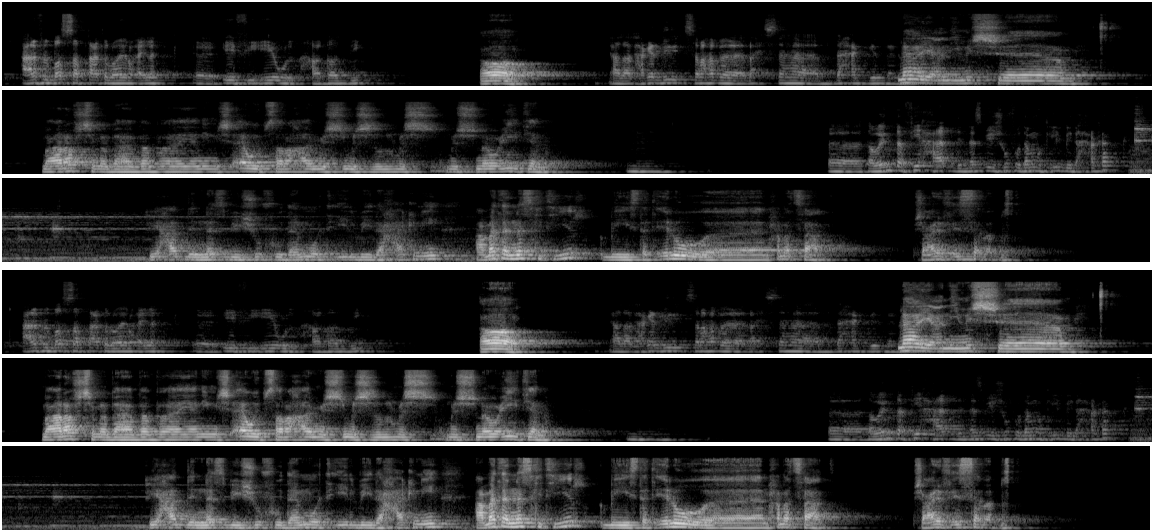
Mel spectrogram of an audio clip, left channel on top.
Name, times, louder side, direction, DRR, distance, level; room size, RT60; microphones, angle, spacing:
voice 1, 0.2-1.7 1.9-3.7 6.1-9.2 17.7-18.1 19.8-22.7 32.6-32.8, left 4 dB, 50° left, 0.8 m, -38 dB
voice 2, 4.8-5.3 9.0-10.8 11.9-17.0 24.4-31.3 32.1-33.1, right 4 dB, 50° right, 0.6 m, -22 dB
sound 1, 22.8-28.0, left 3 dB, 75° left, 1.0 m, -41 dB
18.5 x 9.0 x 3.0 m
head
